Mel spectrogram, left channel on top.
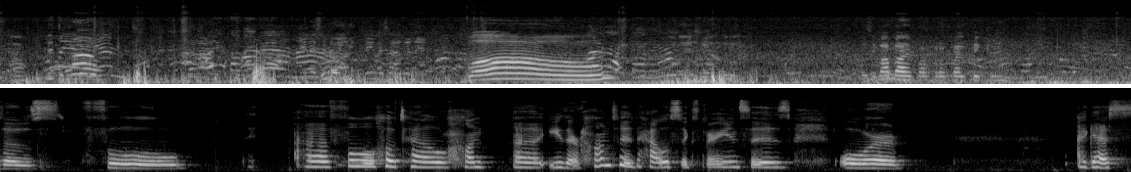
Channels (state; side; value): different; both; correlation 0.00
